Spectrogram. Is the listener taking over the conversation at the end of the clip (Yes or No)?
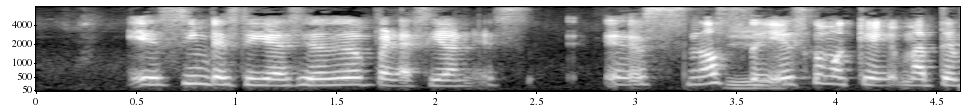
No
